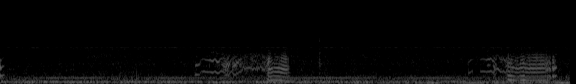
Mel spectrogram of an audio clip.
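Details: Sleeping short-muzzled Chihuahua snoring: a wavering, whistly nasal note on one breath, a quiet pause, then another buzzy whistling snore, with a constant faint hum in the room.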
